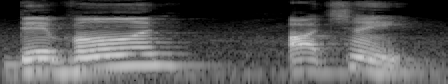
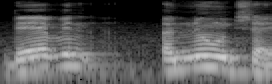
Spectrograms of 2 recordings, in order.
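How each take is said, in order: First: The surname is said like 'Archain'. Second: The surname is said like 'Anunche'. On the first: The speaker calls it right. "is pronounced" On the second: The speaker calls it wrong. "That's how I'm this this the before now"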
